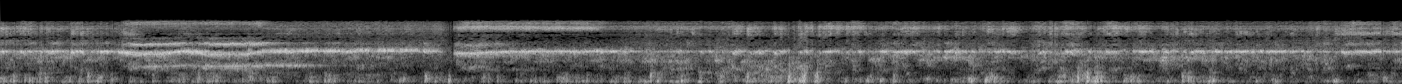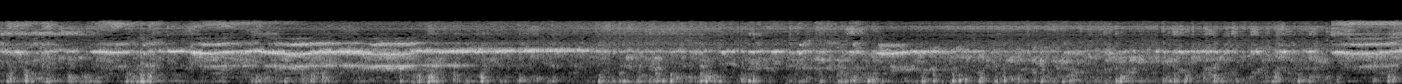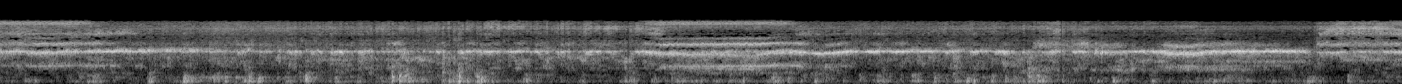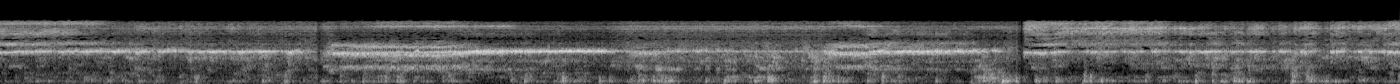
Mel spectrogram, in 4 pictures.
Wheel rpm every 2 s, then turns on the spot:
220, 230, 230, 230, 230, 230, 230, 230, 220, 230, 230, 230, 230, 230, 230, 230, 240, 220, 230, 230, 230, 230, 220, 230, 230, 230, 230, 230.
none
